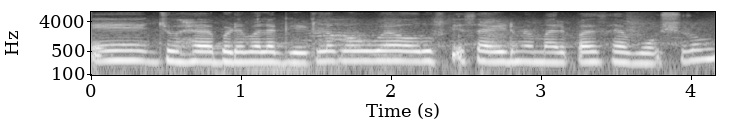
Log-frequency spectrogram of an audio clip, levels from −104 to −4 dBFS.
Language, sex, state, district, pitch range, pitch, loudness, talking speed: Hindi, female, Bihar, West Champaran, 235-255 Hz, 245 Hz, -13 LUFS, 260 wpm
